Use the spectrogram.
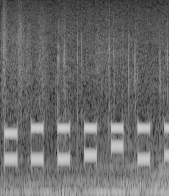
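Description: A phone dials a call in the Blair Witch video game: a quick, evenly spaced run of about seven clear touch-tone beeps, loud and alone.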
